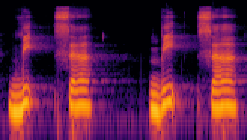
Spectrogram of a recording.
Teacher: حمزہ ساکن ہو تو وہاں پر ہم جھٹکے کے ساتھ حمزہ کو ادا کرتے ہیں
